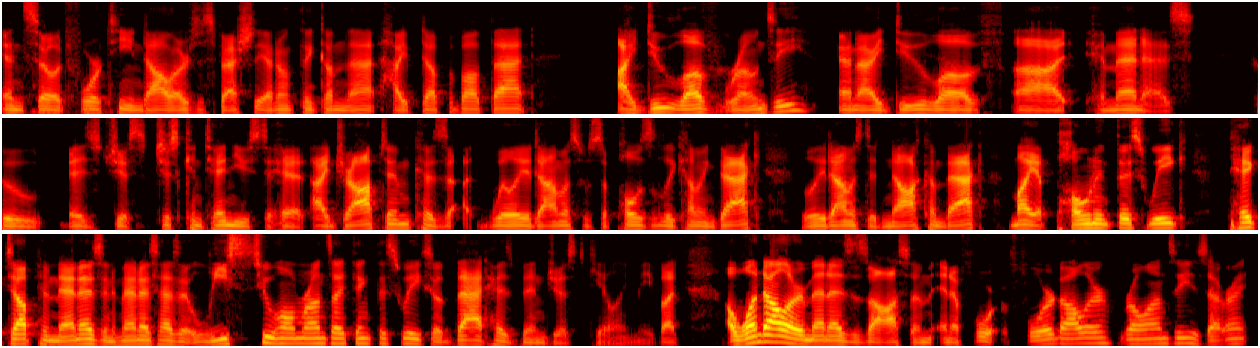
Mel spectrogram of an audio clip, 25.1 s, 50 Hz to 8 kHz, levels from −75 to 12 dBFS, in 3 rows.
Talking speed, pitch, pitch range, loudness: 210 wpm, 95 Hz, 90-115 Hz, -23 LUFS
